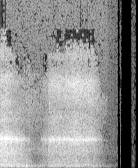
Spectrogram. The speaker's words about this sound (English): You draw your hips back away from your hands. And then take a full breath. Lots of breathing today.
